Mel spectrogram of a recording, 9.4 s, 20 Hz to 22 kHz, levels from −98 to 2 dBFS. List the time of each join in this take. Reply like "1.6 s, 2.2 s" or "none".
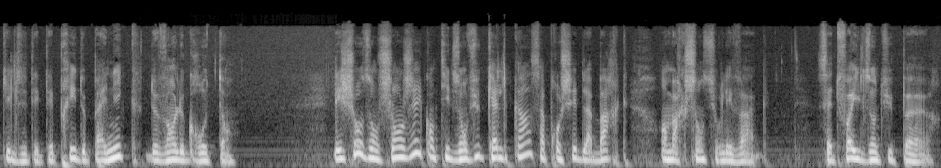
none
